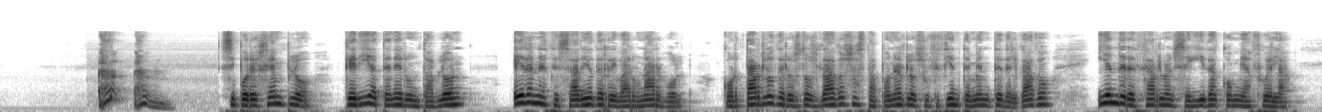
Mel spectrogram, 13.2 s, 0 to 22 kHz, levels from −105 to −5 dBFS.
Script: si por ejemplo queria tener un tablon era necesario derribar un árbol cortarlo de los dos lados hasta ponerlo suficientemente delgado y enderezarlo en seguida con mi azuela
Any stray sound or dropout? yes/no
yes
